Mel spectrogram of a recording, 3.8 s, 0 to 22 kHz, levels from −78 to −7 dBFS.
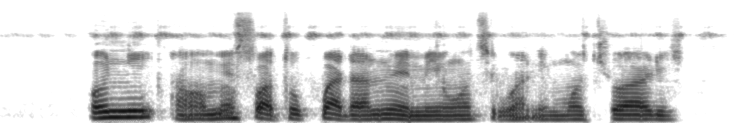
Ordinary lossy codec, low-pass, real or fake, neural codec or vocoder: none; 14.4 kHz; fake; vocoder, 44.1 kHz, 128 mel bands every 256 samples, BigVGAN v2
